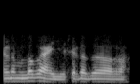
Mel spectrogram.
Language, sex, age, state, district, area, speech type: Odia, male, 30-45, Odisha, Boudh, rural, conversation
